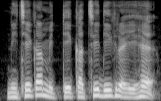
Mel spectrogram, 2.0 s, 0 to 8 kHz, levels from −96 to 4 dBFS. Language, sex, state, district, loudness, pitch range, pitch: Hindi, male, Assam, Kamrup Metropolitan, -14 LUFS, 130-170 Hz, 145 Hz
